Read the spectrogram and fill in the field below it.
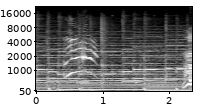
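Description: A cat meows in the video game Trails of Cold Steel, a loud, drawn-out rising and falling cry heard alone over game background music, with a shorter mew at the end.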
